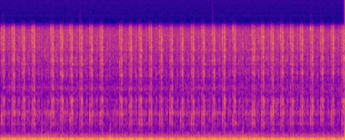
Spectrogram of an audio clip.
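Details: Engine at a low, lumpy idle with uneven exhaust puffs and pops, about three a second and irregularly spaced; exhaust misfire, cause unknown.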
